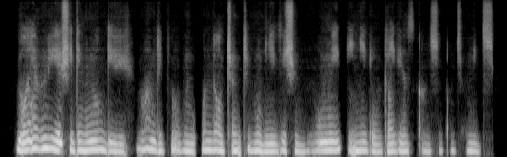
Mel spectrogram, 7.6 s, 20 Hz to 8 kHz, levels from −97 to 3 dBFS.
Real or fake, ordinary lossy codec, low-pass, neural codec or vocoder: fake; none; none; codec, 16 kHz, 0.5 kbps, FreqCodec, larger model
